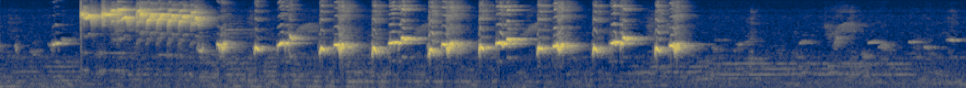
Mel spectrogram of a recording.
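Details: Sooty-headed bulbul in rapid, busy 'gacor ropel' song: a fast run of short, rich whistled notes that rise and fall, about two per second, with a brief high buzzy chatter near the start, then quiet.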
